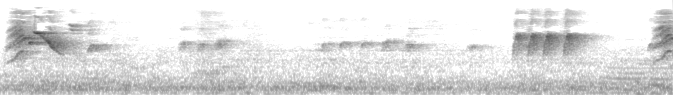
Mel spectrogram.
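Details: Caged Moroccan goldfinch of the Wedani type at a Casablanca market gives a sharp twittered burst, then soft faint notes, ending with a short buzzy phrase and another bright chirp.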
